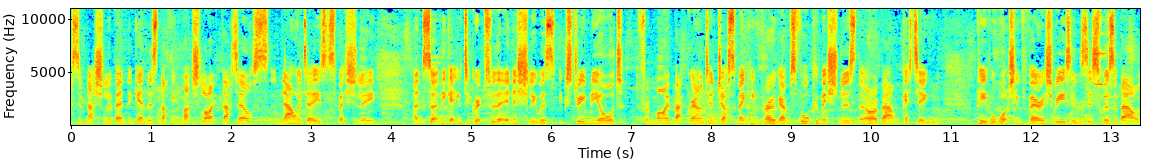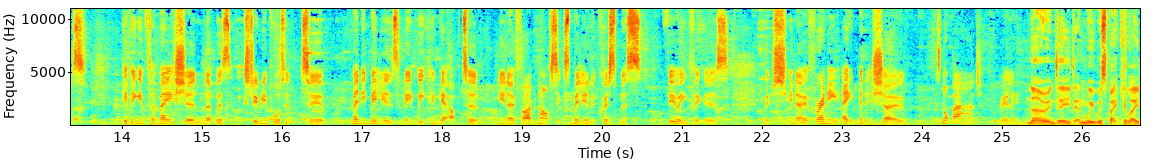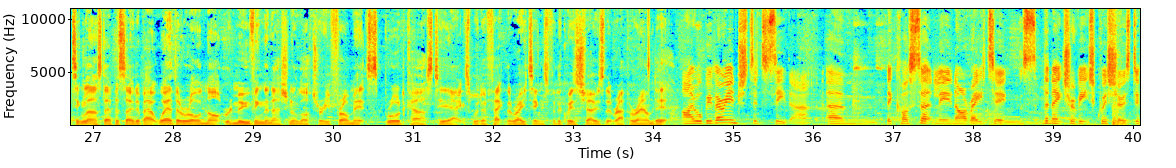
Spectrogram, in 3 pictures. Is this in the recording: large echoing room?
no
